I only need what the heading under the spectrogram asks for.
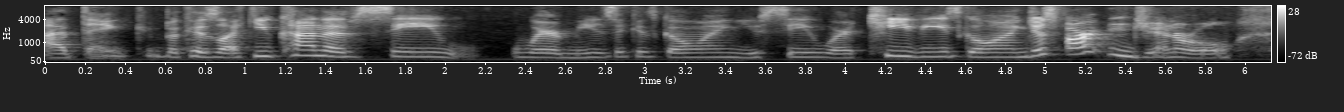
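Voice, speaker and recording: A woman with an American accent speaks at a moderate pace, her voice medium-pitched with ordinary pitch variation. Her tone is bright and sharp against a quiet background. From US South, Charlotte area, North Carolina. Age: 20s. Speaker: podcast host. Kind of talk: casual chat.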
